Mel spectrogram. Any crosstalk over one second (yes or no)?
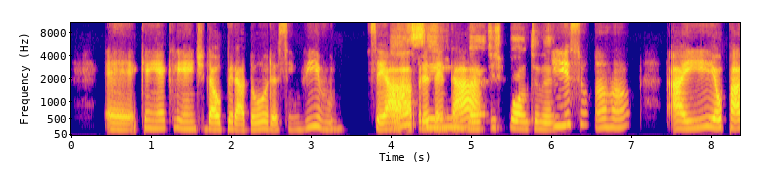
yes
